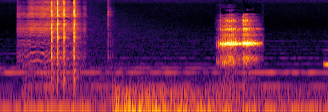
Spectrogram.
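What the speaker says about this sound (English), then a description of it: "It's a frog, or toad" A fat green frog or toad croaking from inside a toilet bowl, a loud low pulsing croak up close, followed by a brief brighter call, with no talking.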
